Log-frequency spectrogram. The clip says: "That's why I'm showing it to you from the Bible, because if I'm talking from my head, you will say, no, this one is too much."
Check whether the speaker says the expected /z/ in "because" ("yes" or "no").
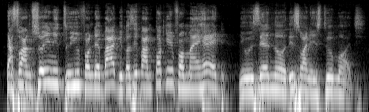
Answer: no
